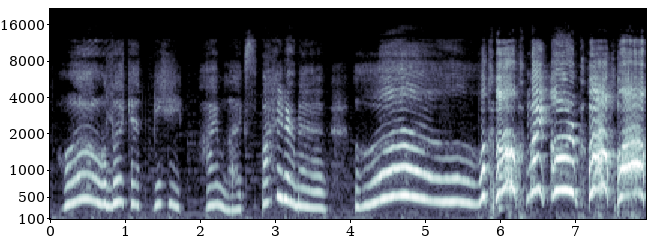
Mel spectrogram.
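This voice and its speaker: A put-on character voice at an extremely high pitch speaks at a very slow pace over faint music in the background. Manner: startled, excited.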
